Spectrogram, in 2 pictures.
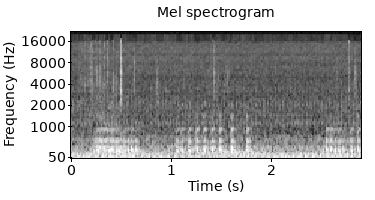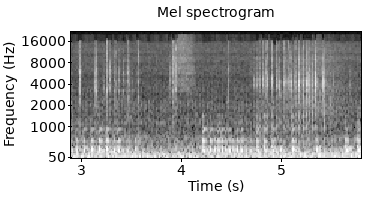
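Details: VW Golf Mk7 1.6 TDI at idle: short half-second bursts of steering creaking and light knocking with some rubbing as the wheel turns; cause unknown, thought to be a common Mk7 problem.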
